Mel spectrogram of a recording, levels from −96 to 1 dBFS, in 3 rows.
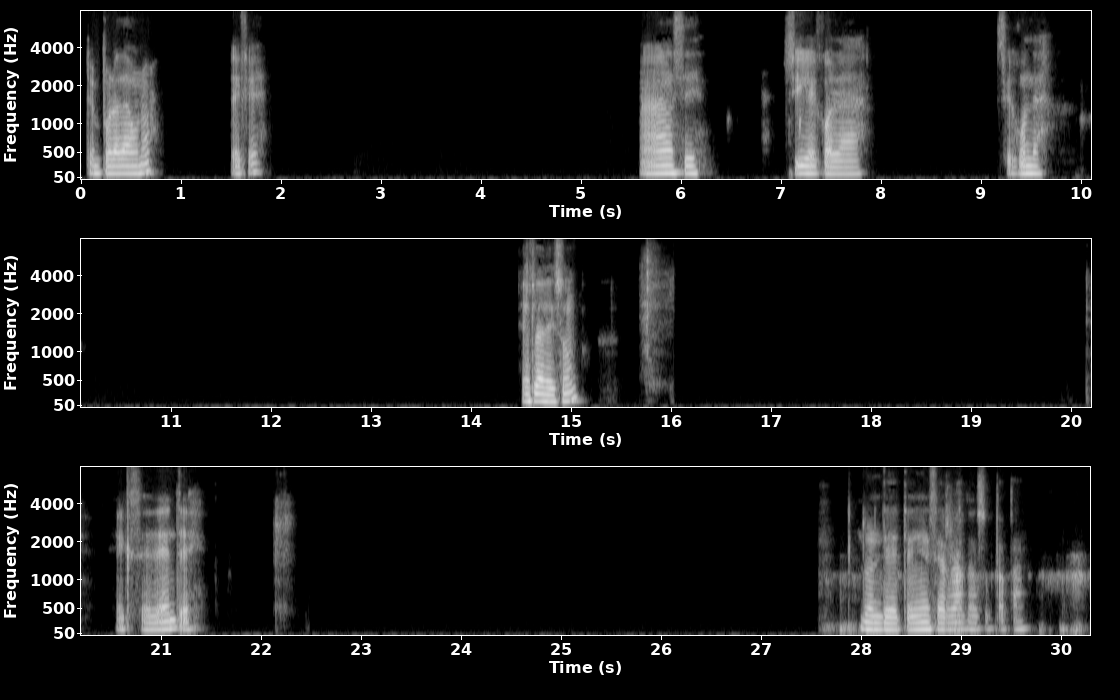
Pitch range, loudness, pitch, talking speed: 80-125 Hz, -23 LUFS, 115 Hz, 40 wpm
